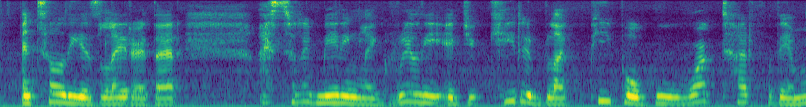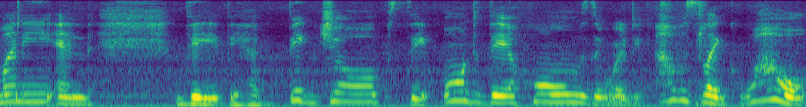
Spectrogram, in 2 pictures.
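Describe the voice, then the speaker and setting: A woman with a Kenyan accent speaks at a moderate pace amid noticeable background noise and audible room echo. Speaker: nonprofit founder. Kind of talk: personal testimony.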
